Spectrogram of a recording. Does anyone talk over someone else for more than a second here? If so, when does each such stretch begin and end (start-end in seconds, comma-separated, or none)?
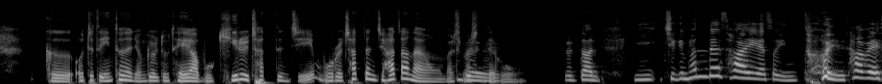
none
